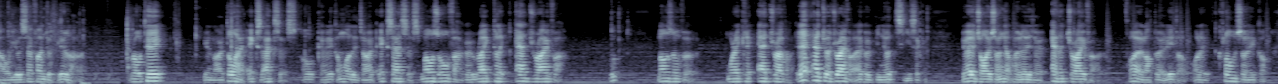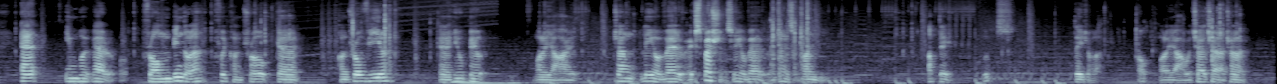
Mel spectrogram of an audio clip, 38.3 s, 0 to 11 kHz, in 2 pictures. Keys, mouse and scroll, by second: 0.0-1.9 drag, 1.9 r, 4.2-5.8 middle drag, 5.8-8.8 right drag, 9.2-12.2 right drag, 13.8-16.9 right drag, 36.2-37.4 middle drag, 37.4 ctrl+Tab, 37.6 click.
